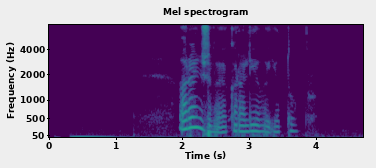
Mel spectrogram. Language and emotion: Russian, sad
